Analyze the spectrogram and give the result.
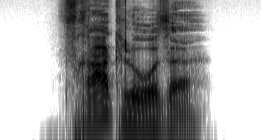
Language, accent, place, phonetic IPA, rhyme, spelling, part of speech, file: German, Germany, Berlin, [ˈfʁaːkloːzə], -aːkloːzə, fraglose, adjective, De-fraglose.ogg
- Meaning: inflection of fraglos: 1. strong/mixed nominative/accusative feminine singular 2. strong nominative/accusative plural 3. weak nominative all-gender singular 4. weak accusative feminine/neuter singular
